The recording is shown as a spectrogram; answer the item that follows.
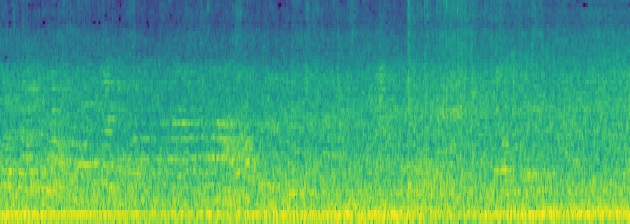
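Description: A steady low engine rumble, with indistinct voices of people around it.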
